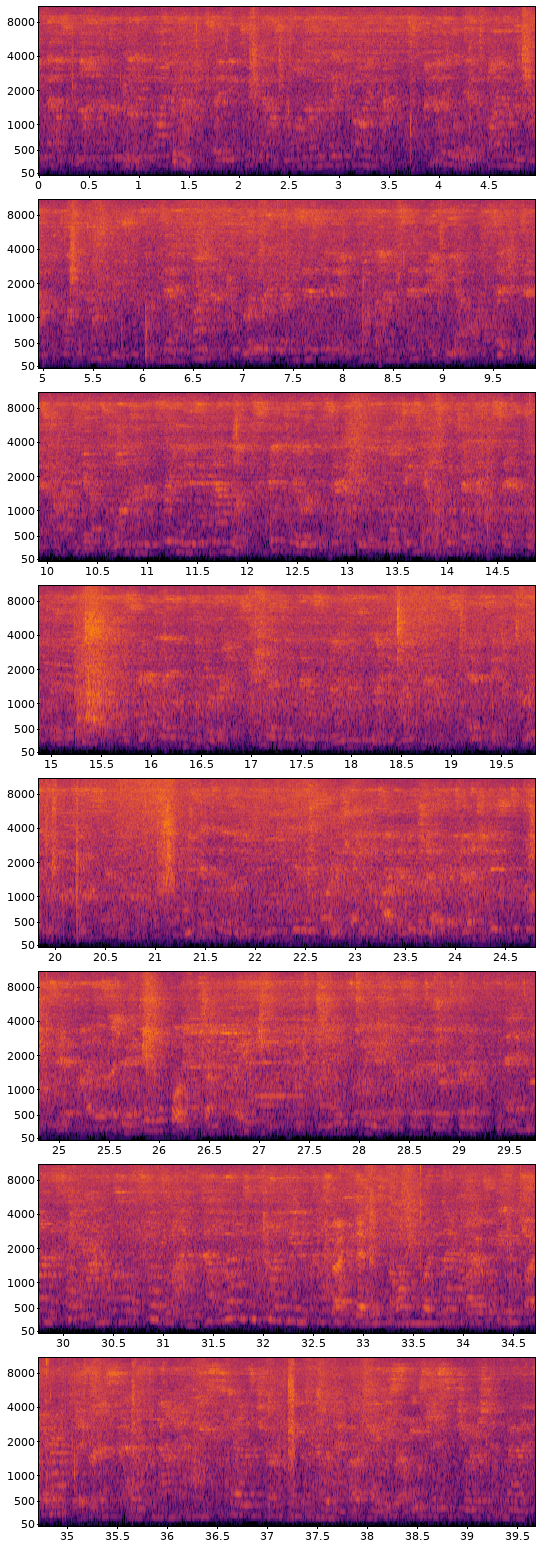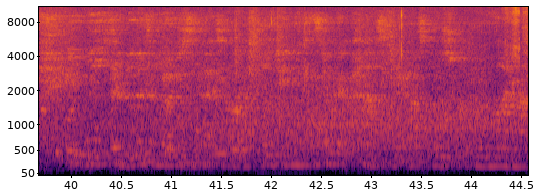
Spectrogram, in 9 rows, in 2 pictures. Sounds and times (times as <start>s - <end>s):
Speech: 0.0s - 44.5s.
